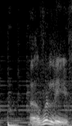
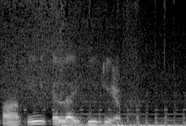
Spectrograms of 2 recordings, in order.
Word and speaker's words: relief: See, that is a very interesting spelling, R-E-L-I-E-F. Relief. The accent falls to the second syllable.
